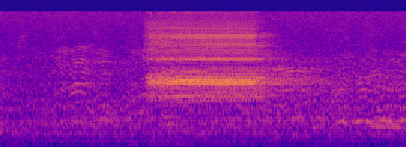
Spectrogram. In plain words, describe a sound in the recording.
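A referee blows a sharp whistle.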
